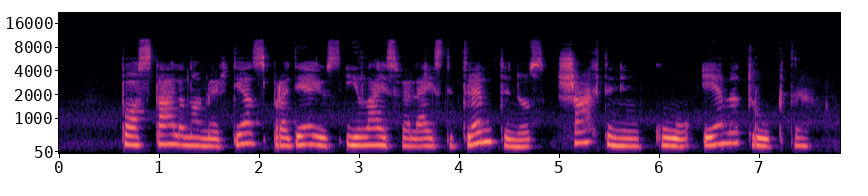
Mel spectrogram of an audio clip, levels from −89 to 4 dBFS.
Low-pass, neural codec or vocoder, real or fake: 9.9 kHz; none; real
